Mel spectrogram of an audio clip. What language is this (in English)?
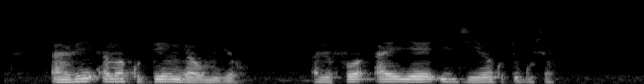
Tuki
